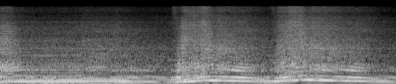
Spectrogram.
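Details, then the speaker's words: Car fitted with a swapped immobilizer-delete (unlock) ECU, fuel pump sounding fine: idle wavers, then two quick rev blips sag back down, won't settle to steady idle; owner suspects software mismatch from the car's eccentric (cam) mod, unconfirmed. "Saçmalama gitti. Bırakalım. Rölantide duramıyor. Bu bence benim yazılımımla alakalı."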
